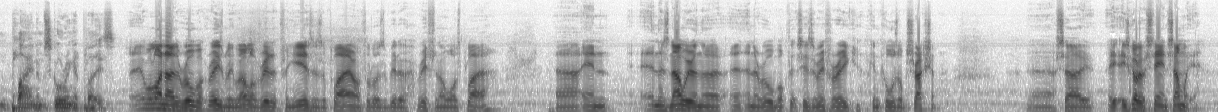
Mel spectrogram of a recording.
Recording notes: PRESS CONFERENCE. After the All Blacks defeated France 49 - 14 in the third and final Steinlager Series Test.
